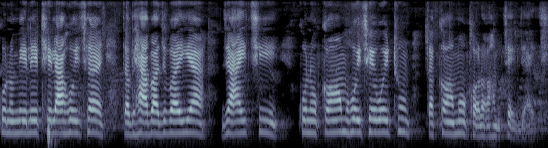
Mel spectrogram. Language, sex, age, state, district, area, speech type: Maithili, female, 60+, Bihar, Muzaffarpur, urban, spontaneous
